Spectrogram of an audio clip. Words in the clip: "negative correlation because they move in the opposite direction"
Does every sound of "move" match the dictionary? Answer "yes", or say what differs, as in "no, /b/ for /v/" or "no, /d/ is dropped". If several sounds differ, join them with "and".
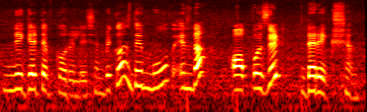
yes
